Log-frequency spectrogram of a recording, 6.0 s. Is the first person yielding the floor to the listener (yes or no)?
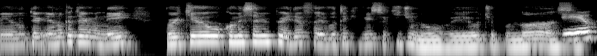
yes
